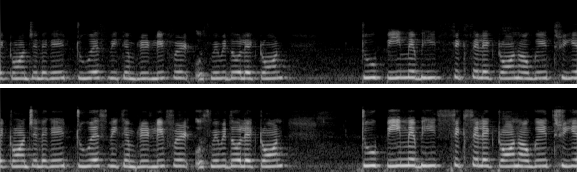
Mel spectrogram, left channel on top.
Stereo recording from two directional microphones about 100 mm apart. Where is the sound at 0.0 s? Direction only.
25° right (ahead or behind).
